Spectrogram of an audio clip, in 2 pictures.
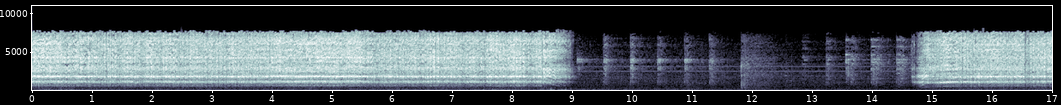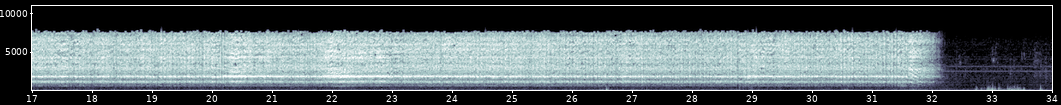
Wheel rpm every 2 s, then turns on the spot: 160, 160, 160, 160, 70, 0, 0, 90, 160, 160, 160, 160, 160, 160, 160, 130, 0.
none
